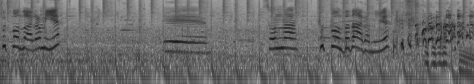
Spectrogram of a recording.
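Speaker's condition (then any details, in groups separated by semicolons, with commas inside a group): No condition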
